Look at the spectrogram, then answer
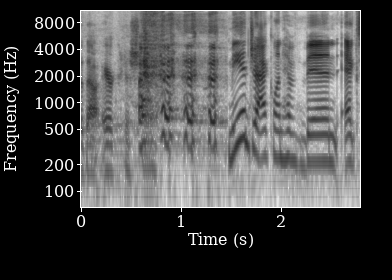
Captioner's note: chuckling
